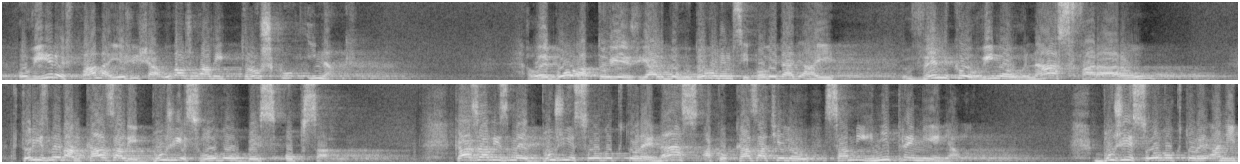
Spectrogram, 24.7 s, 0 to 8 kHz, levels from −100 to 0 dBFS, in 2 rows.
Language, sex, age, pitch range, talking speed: Slovak, male, 40-59, 190-240 Hz, 105 wpm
